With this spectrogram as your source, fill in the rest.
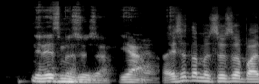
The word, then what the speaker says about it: Mazzulla: It is Mazzulla, yeah.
